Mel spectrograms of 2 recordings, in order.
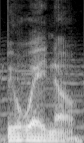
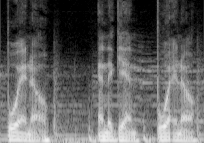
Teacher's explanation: in Bueno the stress falls on the first syllable bu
